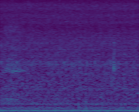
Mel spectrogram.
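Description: A Farming Simulator tractor engine labours under heavy load as a steady, droning low rumble with a constant hum, with no break and no talking.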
